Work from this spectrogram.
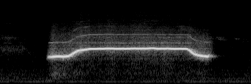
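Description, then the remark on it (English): A single loud whistled imitation of a naval boarding pipe, used to call people when dinner is ready: the tone slides up, holds a long steady high note, then drops off at the end. No talking. “which is like the sound they make when someone boards a ship.”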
